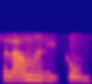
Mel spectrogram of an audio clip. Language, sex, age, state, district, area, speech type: Kashmiri, female, 18-30, Jammu and Kashmir, Anantnag, rural, conversation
